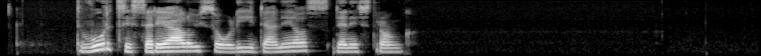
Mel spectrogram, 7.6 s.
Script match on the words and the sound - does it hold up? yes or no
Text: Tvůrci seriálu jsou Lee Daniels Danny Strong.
yes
